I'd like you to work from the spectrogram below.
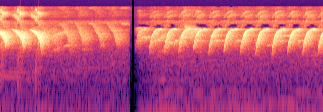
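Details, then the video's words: Canary song used as a pancingan, a lure recording to prompt a silent canary to sing: high sweeping trilled phrases, a brief pause, then a steady run of upswept whistled notes repeated about four to five times per second. "PANCINGAN KENARI MACET | CANARY SINGING"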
